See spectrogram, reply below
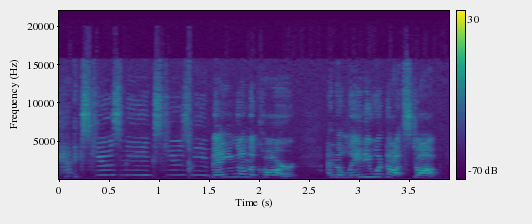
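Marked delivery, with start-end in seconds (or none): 0.0-1.4 high, thin calling out. Retold or imitated. Chasing the Uber and calling to the driver, high call. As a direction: chase after a car politely. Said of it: "I was like".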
